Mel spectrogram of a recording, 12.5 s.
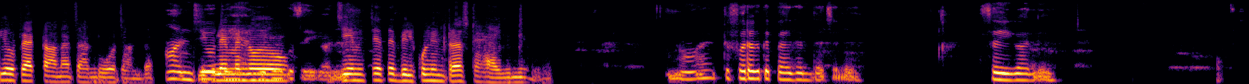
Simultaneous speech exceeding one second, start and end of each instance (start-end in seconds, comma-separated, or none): none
